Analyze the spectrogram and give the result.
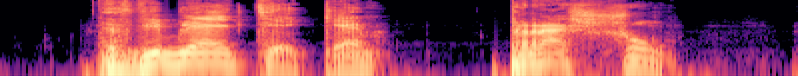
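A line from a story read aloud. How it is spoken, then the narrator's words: Loud, deliberate, contemptuous. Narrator (Russian): Нарочито разделяя слова, громко выговорил он, презрительно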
